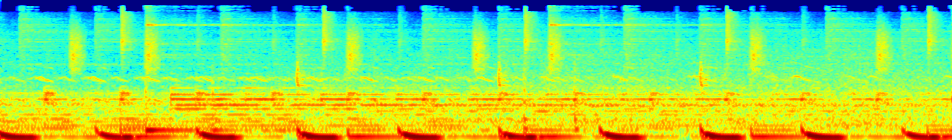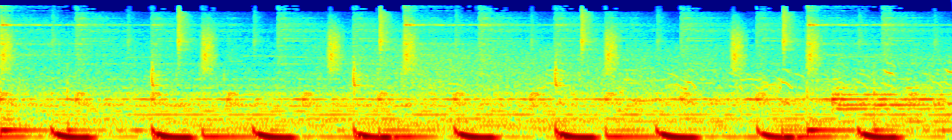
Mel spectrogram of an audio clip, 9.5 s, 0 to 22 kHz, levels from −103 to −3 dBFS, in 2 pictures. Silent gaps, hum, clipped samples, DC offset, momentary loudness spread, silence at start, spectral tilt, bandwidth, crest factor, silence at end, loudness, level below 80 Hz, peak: none; none; under 0.1%; under 0.1%; 4 LU; 0 s; -6 dB/octave; 16.5 kHz; 12 dB; 0 s; -14 LUFS; -14 dBFS; 0 dBFS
